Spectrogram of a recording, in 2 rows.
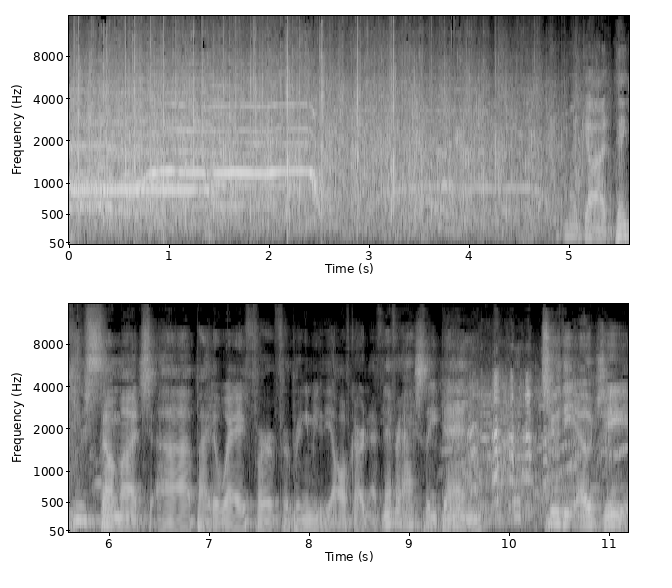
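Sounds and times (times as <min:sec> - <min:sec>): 
crowd applauding: 0:00.0 - 0:05.7
speech: 0:05.2 - 0:11.1
laughter: 0:09.4 - 0:11.1.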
